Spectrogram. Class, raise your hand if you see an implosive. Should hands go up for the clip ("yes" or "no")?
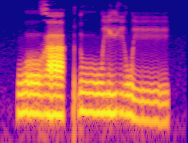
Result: yes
